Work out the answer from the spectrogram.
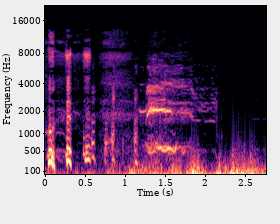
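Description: A horse whinnies in a meadow clearing: one long, wavering, high harmonic neigh stands out over a steady low rumble of background noise.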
